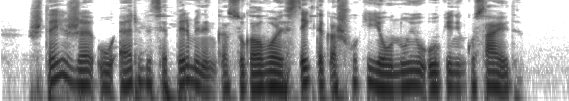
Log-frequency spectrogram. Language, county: Lithuanian, Panevėžys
